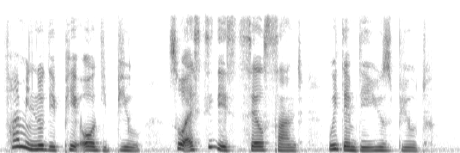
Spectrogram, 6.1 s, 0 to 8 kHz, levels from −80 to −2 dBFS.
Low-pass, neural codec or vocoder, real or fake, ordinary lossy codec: 7.2 kHz; none; real; MP3, 64 kbps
